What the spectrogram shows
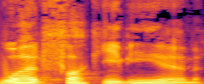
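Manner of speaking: put-on wild, high-pitched screamed outburst. Imitating Rob running back into his office: imitating Rob screaming. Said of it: "and scream".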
